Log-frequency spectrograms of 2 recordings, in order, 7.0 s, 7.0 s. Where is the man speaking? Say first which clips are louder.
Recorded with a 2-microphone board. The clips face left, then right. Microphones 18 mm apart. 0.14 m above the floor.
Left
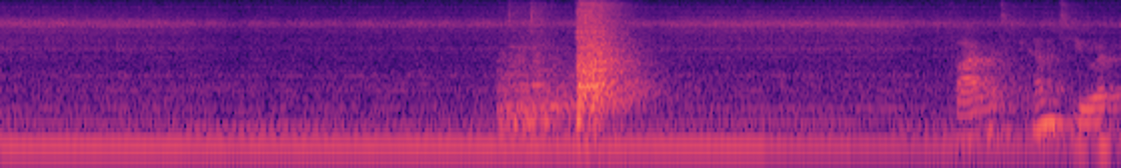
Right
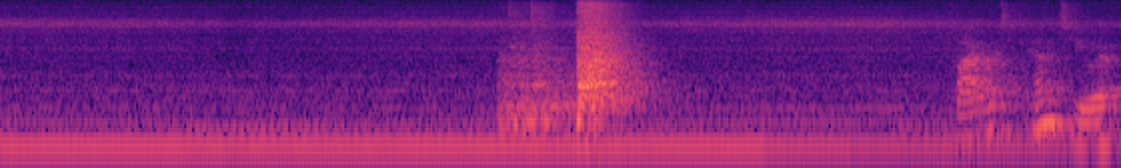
Left 1 dB; 30° left (ahead or behind), 2.5 m.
